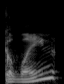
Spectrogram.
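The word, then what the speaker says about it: Ghislaine: epstein girlfriend lady apparently i've been pronouncing her name wrong it's apparently it's galen but also i would have known she's a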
